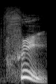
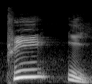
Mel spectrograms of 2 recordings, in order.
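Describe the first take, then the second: First: Said in the usual way. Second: ফ্রি, a pause, then ই alone; ফ্রি - ই, sounded in two pieces; broken into sounds. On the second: Shown as a demonstration. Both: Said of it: "একটা vowel sound করছে".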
